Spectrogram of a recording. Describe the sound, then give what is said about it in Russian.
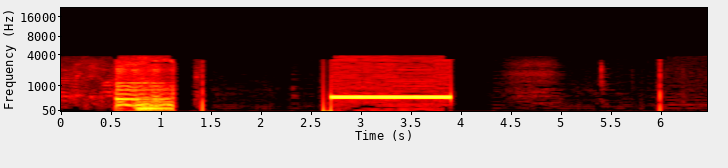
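Telephone line tone while a support call is transferred: a steady, single-pitched tone lasting about a second, preceded by a short harmonic burst and followed by a few faint clicks. “Поэтому звонок я перевожу.”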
